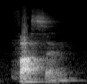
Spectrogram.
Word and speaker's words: fasten: La T è muta e quindi non si pronuncia. Fasten vuol dire allacciare.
